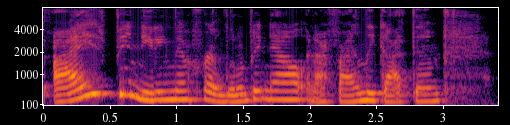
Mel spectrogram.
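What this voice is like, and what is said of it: Voice altered by new braces. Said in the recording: “my voice probably sounds so much different... I got braces... You can probably hear the difference in my voice right now”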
